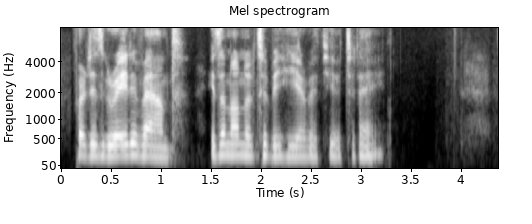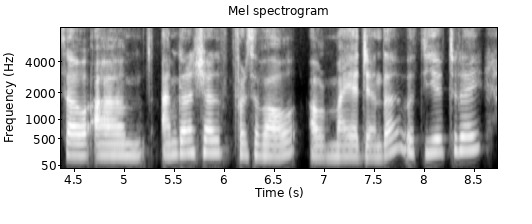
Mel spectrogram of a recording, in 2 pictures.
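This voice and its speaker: With a Carioca Brazilian accent, the voice has a dark, mellow tone, ordinary pitch variation, very even loudness and a moderate pace over a quiet background. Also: woman. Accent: Carioca (Rio de Janeiro) Brazilian. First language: Portuguese. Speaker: lawyer and researcher. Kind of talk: conference presentation.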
